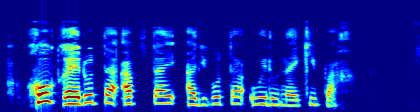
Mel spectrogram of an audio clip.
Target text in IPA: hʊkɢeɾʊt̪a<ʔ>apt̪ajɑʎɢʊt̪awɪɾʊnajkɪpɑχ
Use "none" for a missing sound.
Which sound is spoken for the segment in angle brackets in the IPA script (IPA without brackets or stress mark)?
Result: ʔ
